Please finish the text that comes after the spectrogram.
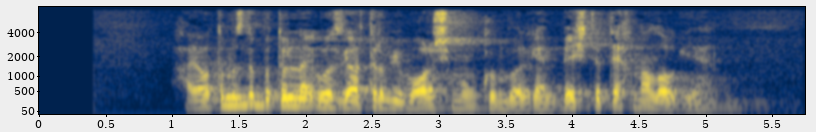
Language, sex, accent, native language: Uzbek, male, Toshkent viloyati, Uzbek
